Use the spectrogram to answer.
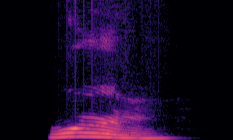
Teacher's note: This W gives you a little bit of U sound before the A, right? That's why the spelling in the transcription is one.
